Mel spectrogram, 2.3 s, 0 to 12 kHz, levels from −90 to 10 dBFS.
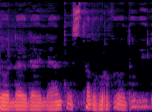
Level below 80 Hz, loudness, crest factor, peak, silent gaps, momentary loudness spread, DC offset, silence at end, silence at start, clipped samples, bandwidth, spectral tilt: -64 dBFS; -27 LUFS; 18 dB; -10 dBFS; none; 5 LU; under 0.1%; 0 s; 0 s; under 0.1%; 11.5 kHz; -6 dB/octave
